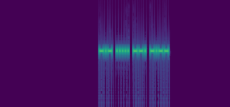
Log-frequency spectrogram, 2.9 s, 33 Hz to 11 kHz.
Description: Morse code, heard as a keyed tone, about 68 wpm, 700 Hz. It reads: K5GY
